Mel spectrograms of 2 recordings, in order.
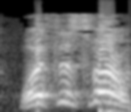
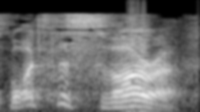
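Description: First: The question again, higher and pressing; emphatic repeat. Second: Said in the usual way. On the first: Shown as a demonstration. Teacher pressing students on the reasoning, emphatic. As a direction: push the repeat of Svara up in pitch to make students think.

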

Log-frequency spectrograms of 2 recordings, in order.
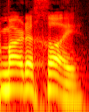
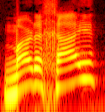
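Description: First: "Mordechai" ending in an "oy" sound. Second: "Mordechai" ending in an "eye" sound. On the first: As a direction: say "Mordechai" as Mor-de-KHOY. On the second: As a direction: say "Mordechai" with final -khai, rising as a question. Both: Shown as a demonstration. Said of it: "Is the name".

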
